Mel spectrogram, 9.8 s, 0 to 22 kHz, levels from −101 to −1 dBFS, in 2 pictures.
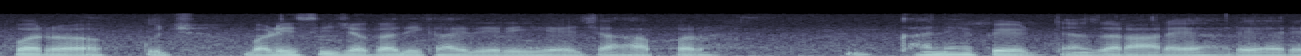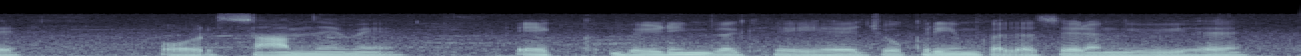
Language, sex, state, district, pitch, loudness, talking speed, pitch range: Hindi, male, Bihar, Darbhanga, 95 Hz, -31 LUFS, 215 wpm, 90-105 Hz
